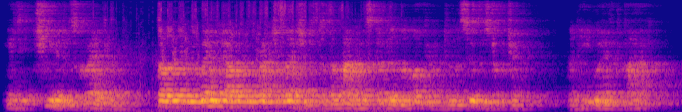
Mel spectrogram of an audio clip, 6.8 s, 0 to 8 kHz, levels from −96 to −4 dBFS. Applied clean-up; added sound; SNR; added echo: neural separator model SepFormer DNS4.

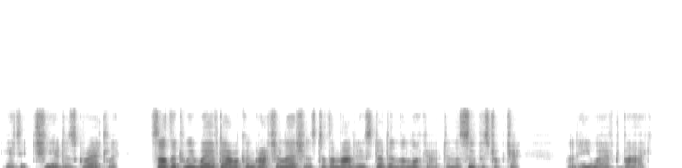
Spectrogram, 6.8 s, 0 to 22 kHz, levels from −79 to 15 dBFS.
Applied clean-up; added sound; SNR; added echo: none; none; none; none.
